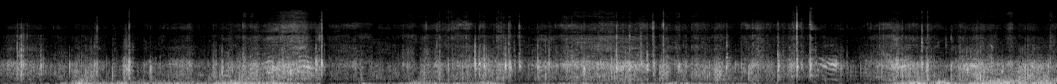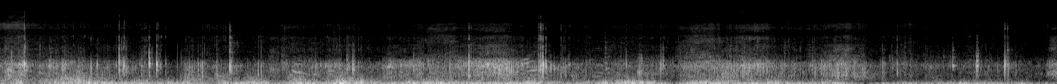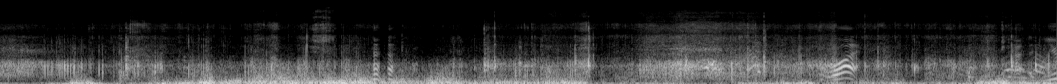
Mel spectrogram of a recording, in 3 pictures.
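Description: Ice hockey skate blades carving and scraping across outdoor rink ice as players skate, with occasional sharp clacks of sticks on the puck. A low rumble comes and goes under the scraping.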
